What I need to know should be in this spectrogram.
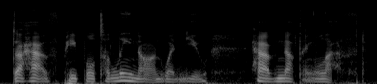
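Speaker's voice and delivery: low, soft, slow consoling voice; gentle comfort. Acted. Kind character consoling Vaughn about loss and loneliness, soft and tender. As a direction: talk them down tenderly.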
